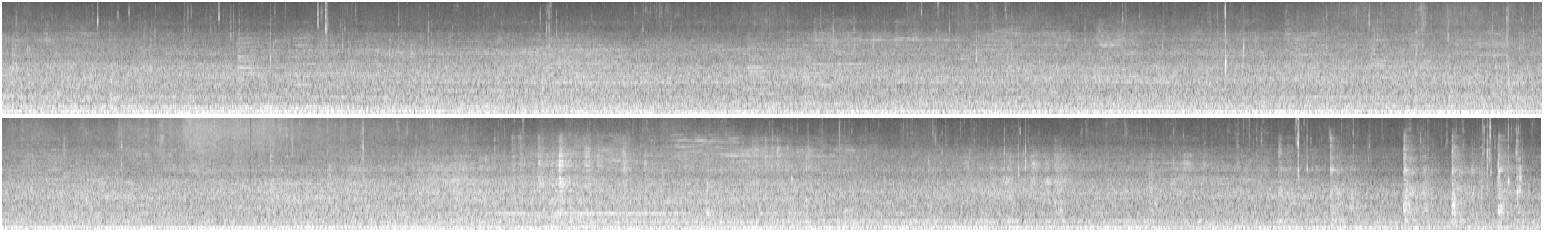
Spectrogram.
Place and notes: Maribor, Slovenia - one square meter: urban noise along the riverbank
construction noise and the rumble of traffic on a nearby bridge, along with the lapping riverwater, crickets, and an occasional swan, recorded from the ruins of a staircase down to the water from what is now a parking lot.. all recordings on this spot were made within a few square meters' radius.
